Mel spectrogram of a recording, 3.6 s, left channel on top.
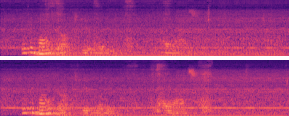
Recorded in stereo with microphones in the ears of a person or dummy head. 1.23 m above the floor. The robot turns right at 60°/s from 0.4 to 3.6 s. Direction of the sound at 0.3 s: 140° left.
